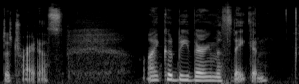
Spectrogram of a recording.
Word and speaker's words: detritus: I always thought it was detritus, and then I've heard it pronounced detritus.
